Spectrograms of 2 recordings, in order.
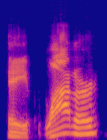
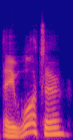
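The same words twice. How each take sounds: First: "water" as "WAH-der", drawn out and high; high, mock-American "water" with a flapped t; Americanised water. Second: "water" in posh English, pitched higher; posh English accent. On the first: Repeats order so American understands. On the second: Retold or imitated. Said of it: "like, posh English accent".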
